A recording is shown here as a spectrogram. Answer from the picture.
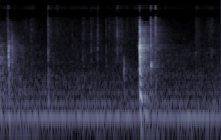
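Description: Tarot cards clicking and tapping as the deck is handled in the hands: a few short, sharp clicks, the loudest about one and a half seconds in.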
